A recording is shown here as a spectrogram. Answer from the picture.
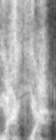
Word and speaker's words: Yahya: It's like, remember when he came out and told us the way to pronounce his name is Yahya?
